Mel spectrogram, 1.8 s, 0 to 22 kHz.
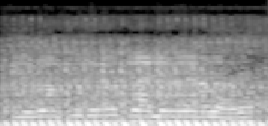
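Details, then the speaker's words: Bajaj Pulsar NS160 after full engine rebuild, first start after sitting a month; steady even low putter at idle with regular firing, no knocks or rattles; smoke from spilled oil burning off: normal idle. "हाँ , इसे चलने दो। तो अब यह शुरू हो गया है।"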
